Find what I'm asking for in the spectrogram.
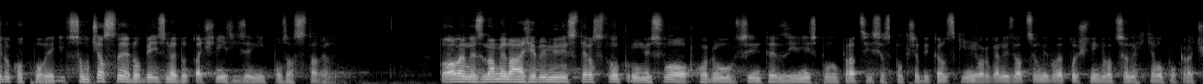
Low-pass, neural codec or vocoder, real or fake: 14.4 kHz; codec, 32 kHz, 1.9 kbps, SNAC; fake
